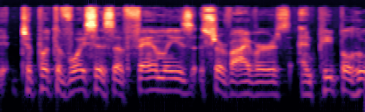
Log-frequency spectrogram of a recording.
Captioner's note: speaking French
